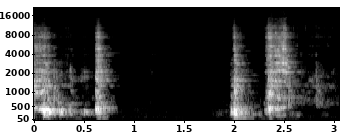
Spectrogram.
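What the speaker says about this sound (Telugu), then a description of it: "ఒకసారి మూత పెట్టేసుకుందాం" A few sharp metallic clanks of a lid set onto a pot of mutton keema, two quick knocks, a pause, then two more, close and fairly loud.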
